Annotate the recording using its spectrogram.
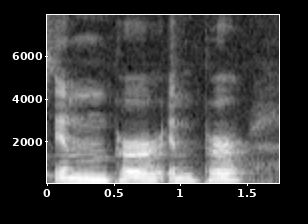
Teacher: we just close to the M and release into the P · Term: bilabial sounds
